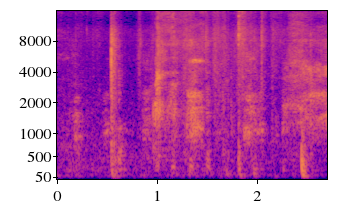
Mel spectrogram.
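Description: A dog whimpers and pants close by in short, uneven bursts, with faint sniffs and a small yelp near the end, no voices over it.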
